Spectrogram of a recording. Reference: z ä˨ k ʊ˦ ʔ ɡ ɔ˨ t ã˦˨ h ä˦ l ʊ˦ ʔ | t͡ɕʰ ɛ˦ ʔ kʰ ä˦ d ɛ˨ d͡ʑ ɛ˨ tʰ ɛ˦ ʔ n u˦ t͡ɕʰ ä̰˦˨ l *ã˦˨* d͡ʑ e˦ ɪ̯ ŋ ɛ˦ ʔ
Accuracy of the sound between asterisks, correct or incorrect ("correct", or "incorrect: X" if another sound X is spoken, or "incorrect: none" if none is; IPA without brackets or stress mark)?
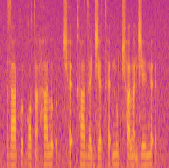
correct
